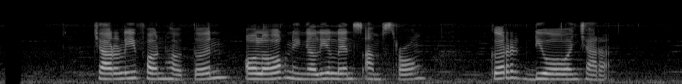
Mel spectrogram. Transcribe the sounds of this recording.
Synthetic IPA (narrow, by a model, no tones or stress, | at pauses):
t͡ʃarlifanɦɔt̪ɔnɔlɔɦɔk̚niŋɡalilɛnsa̰mst̪ɾɔŋ | kərdiwawaɲt͡ʃaɾa̰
